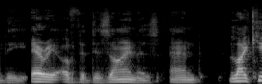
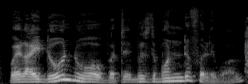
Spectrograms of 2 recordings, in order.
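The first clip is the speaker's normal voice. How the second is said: put-on Swansea accent. Director imitates two women in saris overheard in Bangalore, Swansea accent. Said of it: "these two people walking behind me were from Swansea".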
